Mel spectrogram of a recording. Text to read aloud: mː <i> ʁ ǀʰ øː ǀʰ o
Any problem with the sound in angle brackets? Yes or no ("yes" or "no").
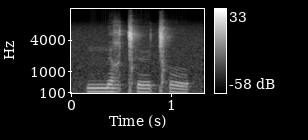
yes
